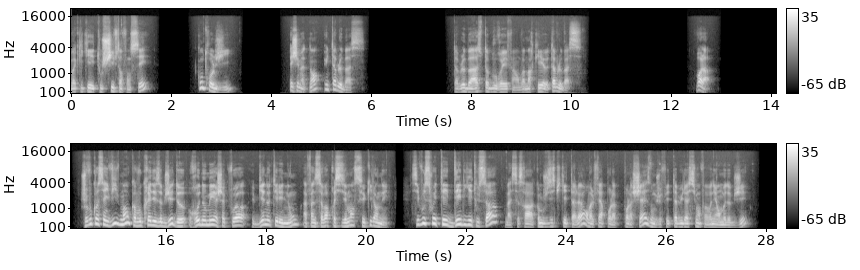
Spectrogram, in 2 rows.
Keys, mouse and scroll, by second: 0.9 right click, 3.4 ctrl+j, 6.3-8.4 drag, 14.9-16.7 middle drag, 20.5 click, 21.0-22.8 middle drag, 25.7 Tab, 26.4-28.0 middle drag, 28.1 right click.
